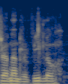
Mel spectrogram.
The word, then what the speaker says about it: Ranarivelo: Like um this movie is called Born a Champion, and it's directed by Alex uh, Renarvillo. Oh God, I butchered that. Renarvillo. Forgive me, sir. I like Rana Revilo or something like that. – Yeah, Alex Rana Revilo.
